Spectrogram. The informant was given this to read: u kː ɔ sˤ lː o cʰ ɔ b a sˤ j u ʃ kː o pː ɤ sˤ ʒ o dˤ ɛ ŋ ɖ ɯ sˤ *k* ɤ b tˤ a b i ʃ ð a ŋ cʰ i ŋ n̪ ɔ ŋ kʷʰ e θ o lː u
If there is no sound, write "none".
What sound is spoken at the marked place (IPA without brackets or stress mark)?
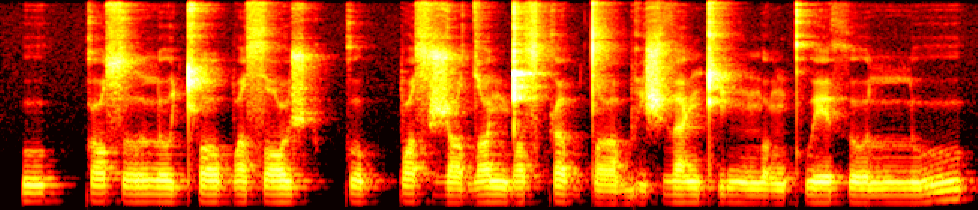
k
